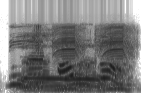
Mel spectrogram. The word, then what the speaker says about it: Nihongo: Semuanya membacanya yang jelas ya. Tidak berdengung ya. Jadi bacanya Nihongo.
